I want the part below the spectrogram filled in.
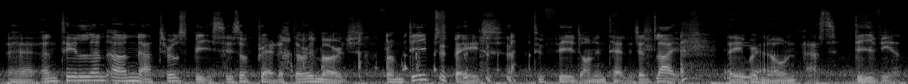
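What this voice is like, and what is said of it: Swedish accent. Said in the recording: “read this in an awesome Swedish accent”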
